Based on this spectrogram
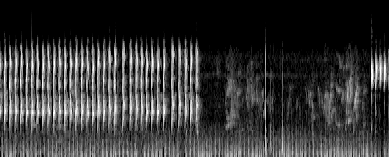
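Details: Lovebird giving the loud rapid-fire 'gemuruh tembakan' song used as a master recording to train other birds: four seconds of fast, piercing chirps, then quieter scattered notes and clicks, then the chirping starts again at the end.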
